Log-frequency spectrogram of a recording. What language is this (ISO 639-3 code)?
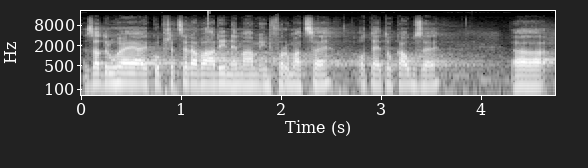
ces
